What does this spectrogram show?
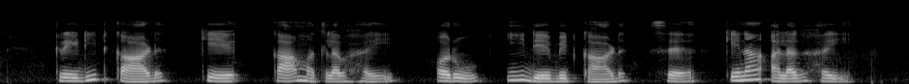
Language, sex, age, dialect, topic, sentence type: Magahi, female, 51-55, Southern, banking, question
